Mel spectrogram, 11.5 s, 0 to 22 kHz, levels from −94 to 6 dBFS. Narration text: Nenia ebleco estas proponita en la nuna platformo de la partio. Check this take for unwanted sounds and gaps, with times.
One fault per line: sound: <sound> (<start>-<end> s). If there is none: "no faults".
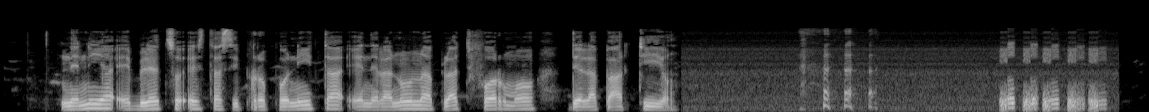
sound: laugh (8.0-8.8 s)
sound: laugh (10.0-11.1 s)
